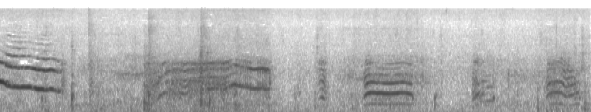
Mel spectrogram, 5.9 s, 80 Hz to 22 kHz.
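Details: Thin, whining cries from newborn Cardigan Welsh Corgi puppies, part of a first litter of six delivered by a red merle mother in 2018. A long drawn-out wail is followed by short bent squeaks over a low background hum.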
